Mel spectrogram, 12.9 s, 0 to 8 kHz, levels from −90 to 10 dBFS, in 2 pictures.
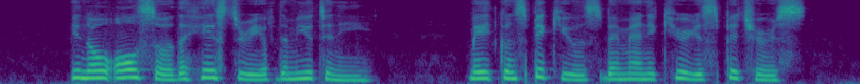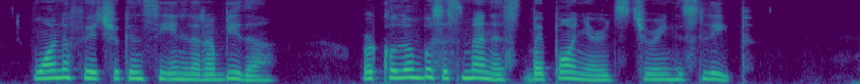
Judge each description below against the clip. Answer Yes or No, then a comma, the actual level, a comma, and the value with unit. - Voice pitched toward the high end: Yes, high, 205 Hz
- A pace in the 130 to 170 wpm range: Yes, average, 155 wpm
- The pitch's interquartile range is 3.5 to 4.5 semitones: Yes, average, 4.2 semitones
